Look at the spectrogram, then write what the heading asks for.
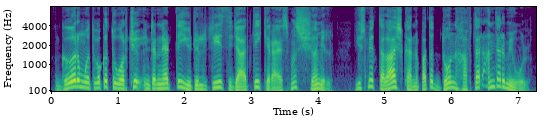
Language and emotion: Kashmiri, surprised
